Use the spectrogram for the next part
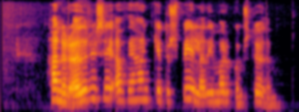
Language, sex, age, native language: Icelandic, female, 40-49, Icelandic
